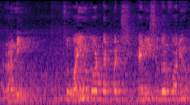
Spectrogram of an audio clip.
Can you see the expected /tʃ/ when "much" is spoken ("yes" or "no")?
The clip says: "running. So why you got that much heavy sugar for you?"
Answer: yes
